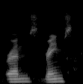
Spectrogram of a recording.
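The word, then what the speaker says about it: Reims: championship and now is going to is it Reems Charlie is that how it's pronounced streams yeah Rems um which he's 21 and I think uh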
